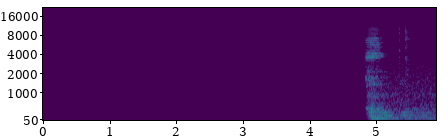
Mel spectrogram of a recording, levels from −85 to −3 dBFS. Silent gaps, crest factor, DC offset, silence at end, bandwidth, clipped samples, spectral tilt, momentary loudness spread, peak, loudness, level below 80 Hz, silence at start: none; 24 dB; under 0.1%; 0 s; 11 kHz; under 0.1%; -3.5 dB/octave; 12 LU; -36 dBFS; -51 LUFS; -82 dBFS; 4.8 s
